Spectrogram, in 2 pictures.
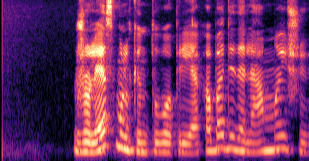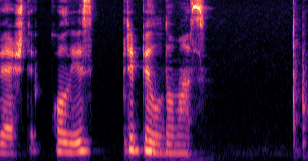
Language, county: Lithuanian, Kaunas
